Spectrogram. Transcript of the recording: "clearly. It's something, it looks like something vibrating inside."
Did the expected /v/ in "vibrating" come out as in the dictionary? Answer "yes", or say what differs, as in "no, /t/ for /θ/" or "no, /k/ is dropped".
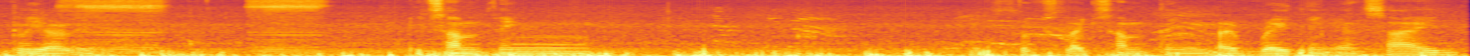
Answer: no, /b/ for /v/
